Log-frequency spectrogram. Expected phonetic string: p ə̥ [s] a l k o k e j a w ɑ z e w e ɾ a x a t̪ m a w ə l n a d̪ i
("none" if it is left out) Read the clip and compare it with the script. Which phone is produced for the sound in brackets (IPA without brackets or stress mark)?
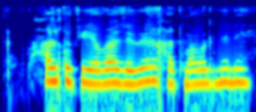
x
